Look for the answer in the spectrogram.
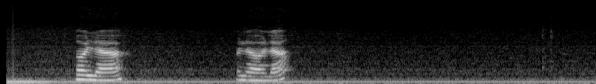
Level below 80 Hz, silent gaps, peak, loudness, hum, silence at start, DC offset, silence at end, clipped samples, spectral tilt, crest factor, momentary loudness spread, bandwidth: -38 dBFS; none; -2 dBFS; -16 LUFS; none; 0.05 s; under 0.1%; 0 s; under 0.1%; -8 dB/octave; 18 dB; 22 LU; 15.5 kHz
